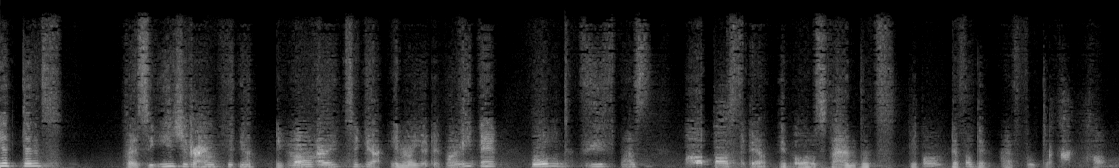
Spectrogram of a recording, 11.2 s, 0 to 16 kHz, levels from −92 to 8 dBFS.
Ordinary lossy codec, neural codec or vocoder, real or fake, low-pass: AAC, 48 kbps; codec, 44.1 kHz, 0.9 kbps, DAC; fake; 14.4 kHz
